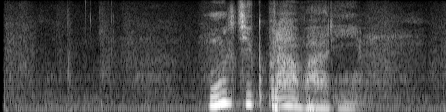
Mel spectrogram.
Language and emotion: Russian, sad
